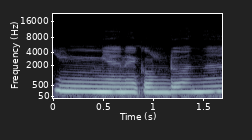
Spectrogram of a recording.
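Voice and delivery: half under the breath, drawing ഇങ്ങനെ out slowly; slow quiet murmur while writing. Real, not acted. Teacher murmurs while writing letter.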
